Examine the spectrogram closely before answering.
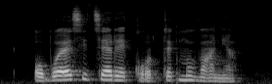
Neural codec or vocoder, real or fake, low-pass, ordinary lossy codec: vocoder, 44.1 kHz, 128 mel bands every 512 samples, BigVGAN v2; fake; 19.8 kHz; none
